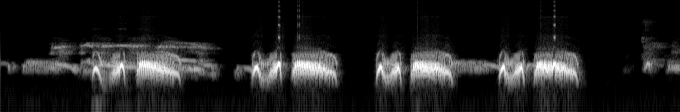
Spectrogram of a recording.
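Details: Spotted dove calling to provoke other doves, four repeated coo phrases in quick succession. Each is a clipped two-note stutter leading into a longer hoarse coo, with softer background cooing joining the phrases.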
